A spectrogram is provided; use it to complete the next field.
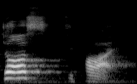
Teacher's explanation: the first one is strong and the second two syllables are weak. So I'm saying this to say that a stress syllable is not only loud but also longer than any other syllable.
